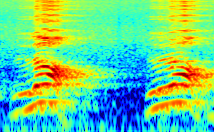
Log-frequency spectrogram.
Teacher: জিহ্বার অগ্রভাগ দাঁতকে স্পর্শ করে এবং দুপাশ দিয়ে হাওয়া নির্গত হয়। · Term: পার্শ্বিক ধ্বনি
